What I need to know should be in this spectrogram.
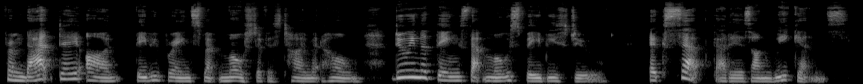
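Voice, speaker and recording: A woman reading a children's picture book aloud in an expressive, animated way for young listeners. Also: low-pitched, a little slow. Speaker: storybook reader.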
